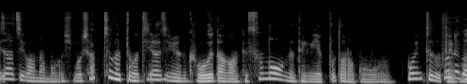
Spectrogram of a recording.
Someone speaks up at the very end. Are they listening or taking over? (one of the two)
taking over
